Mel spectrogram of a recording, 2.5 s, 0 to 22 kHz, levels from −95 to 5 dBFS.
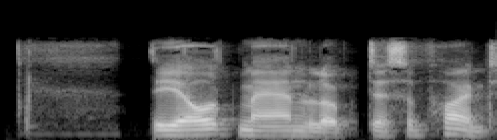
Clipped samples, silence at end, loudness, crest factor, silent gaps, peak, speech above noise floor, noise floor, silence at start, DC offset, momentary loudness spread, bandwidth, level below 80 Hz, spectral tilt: under 0.1%; 0 s; -17 LUFS; 18 dB; none; -2 dBFS; 27 dB; -45 dBFS; 0.15 s; under 0.1%; 17 LU; 8.4 kHz; -62 dBFS; -2 dB/octave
